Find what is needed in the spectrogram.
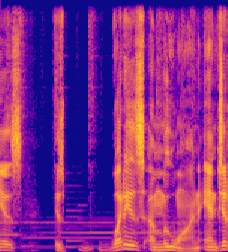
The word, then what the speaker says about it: muon: So it's called a muon um, after the Greek letter mu. Uh, hardly anybody knows what a muon is except for a few physicists.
